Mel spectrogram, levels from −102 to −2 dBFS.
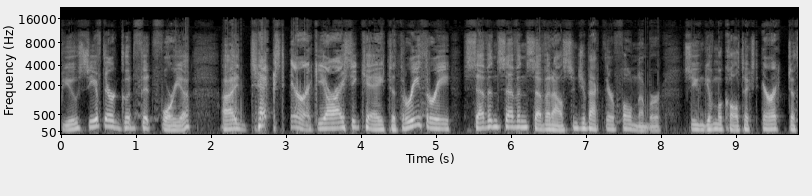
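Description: Speech with two bursts of processor overload crackle, from 1.61 to 3.29 s and from 7.79 to 8.41 s, where the processor repeatedly misses deadlines for very short buffers of under a millisecond. Each miss drops in a tiny silent gap with hard edges, so the sound turns gritty and torn. On a waveform these show as dense notches of near silence; a spectrogram shows scattered broadband vertical streaks across both stretches.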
